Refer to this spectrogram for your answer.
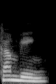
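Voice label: "kambing", Indonesian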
